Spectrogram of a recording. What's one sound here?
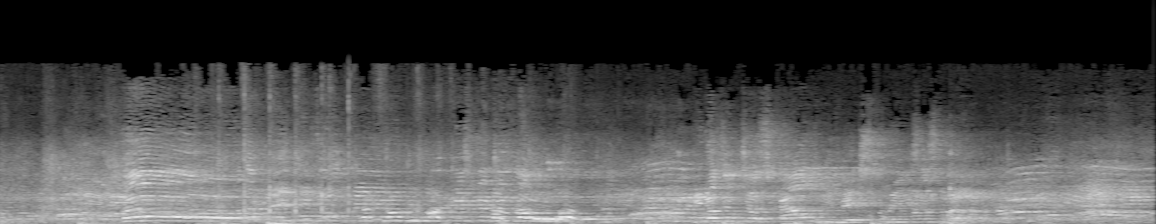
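A crowd of spectators cheers and shouts loudly in a large echoing gym.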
